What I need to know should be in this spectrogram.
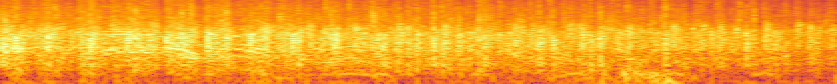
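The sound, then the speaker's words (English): A warm round of applause from an audience for a guest: loud, dense clapping from many people that carries on steadily and eases slightly near the end, with crowd noise mixed in. “But let's hear it first of all. Very warm round of applause for”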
